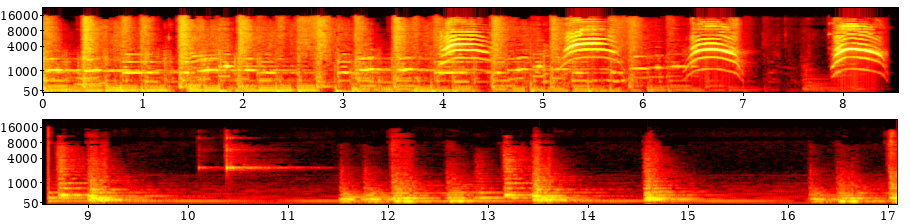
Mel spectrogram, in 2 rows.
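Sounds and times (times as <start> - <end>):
background music: 0.0 - 17.0
kitten mewing: 3.9 - 7.1, 7.9 - 8.5.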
